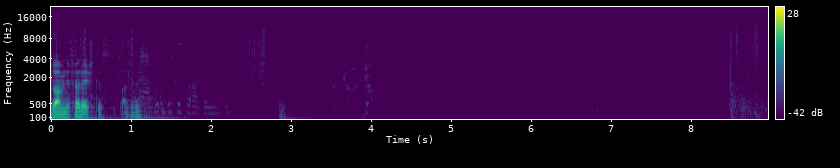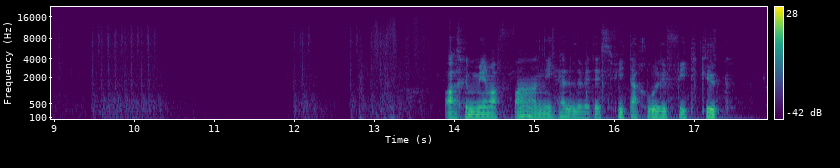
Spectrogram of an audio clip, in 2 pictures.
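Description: A rifle clicks and rattles as it is handled.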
